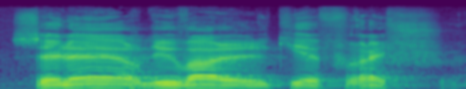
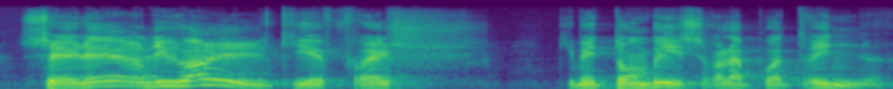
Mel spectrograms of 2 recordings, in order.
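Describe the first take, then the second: First: Slow, flat resigned repeat; same resigned tone. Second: Dragging words. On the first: Host repeating his excuse about the valley air, slow and resigned. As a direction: say it slowly, shrugging it off. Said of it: "Du même ton qu'il disait". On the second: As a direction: let each word drag, worn out. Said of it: "traînant ses pas et ses paroles". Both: A narrator's reading.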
